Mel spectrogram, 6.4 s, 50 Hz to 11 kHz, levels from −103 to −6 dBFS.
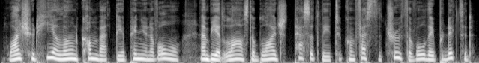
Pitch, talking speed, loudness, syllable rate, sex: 195 Hz, 215 wpm, -19 LUFS, 6.0 syllables/s, female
